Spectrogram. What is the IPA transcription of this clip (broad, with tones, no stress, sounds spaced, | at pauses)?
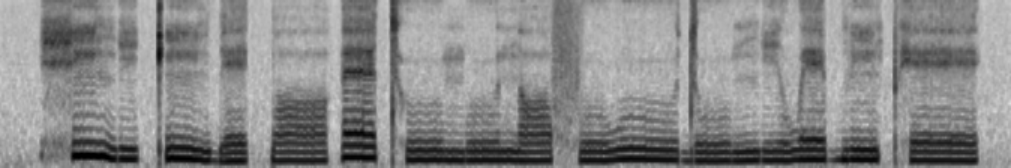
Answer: h ĩ˦ ŋ i˨ kʼ ĩ˦˨ ɡ͡b e˨ ɡ͡b ɔ˦ | ɛ˦ tʰ uː˨ m uː˨ n ɔ˨ f u˨ w uː˦˨ d uː˨ ŋ i˨ w e˦ b ĩ˦ pʰ eː˦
